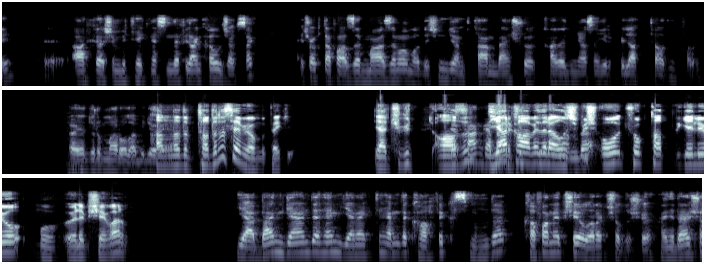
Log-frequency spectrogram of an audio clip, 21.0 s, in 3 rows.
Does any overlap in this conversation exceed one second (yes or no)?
yes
